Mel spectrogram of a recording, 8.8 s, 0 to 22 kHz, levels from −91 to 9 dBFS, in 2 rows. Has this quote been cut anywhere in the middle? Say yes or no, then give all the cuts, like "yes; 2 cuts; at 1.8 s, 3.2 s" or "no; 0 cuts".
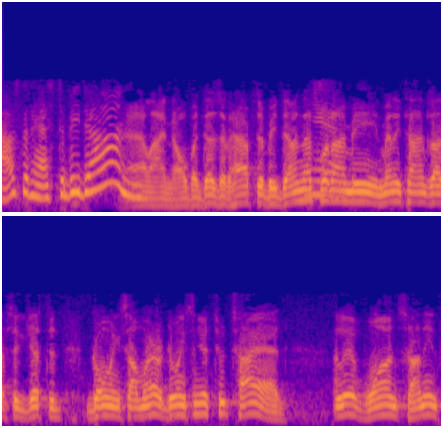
yes; 3 cuts; at 5.1 s, 6.3 s, 7.7 s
